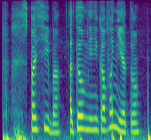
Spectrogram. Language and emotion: Russian, positive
